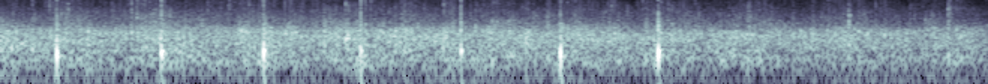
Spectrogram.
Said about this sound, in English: So I think that's like we got to clap for that because this has been a long time in coming.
